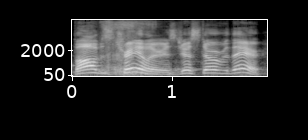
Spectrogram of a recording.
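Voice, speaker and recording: A man's voice: high-pitched, very animated, normal speed, fairly bright tone, soft background music. A man voicing an eager, earnest young fox sidekick in a fan fiction reading.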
